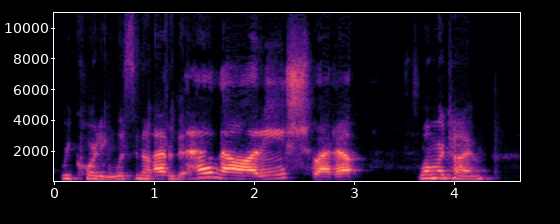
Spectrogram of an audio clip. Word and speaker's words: Ardhanarishwara: Ardhanarishwara. Okay, so part of the reason I don't pronounce it is because it's Sanskrit and it's pronounced differently all over India depending, you know, on the dialect.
